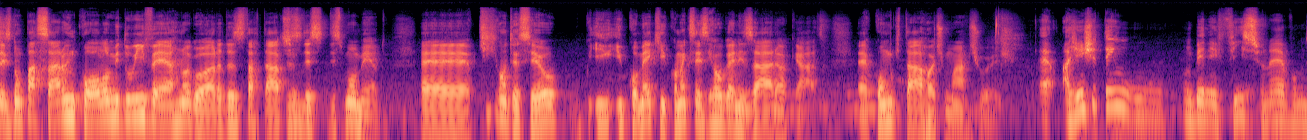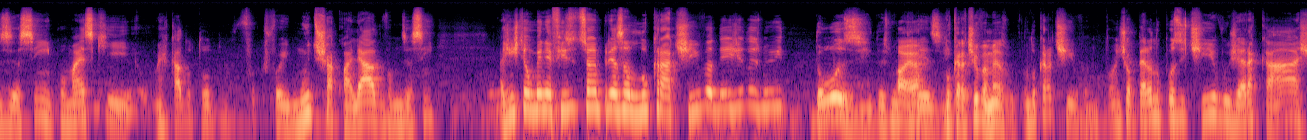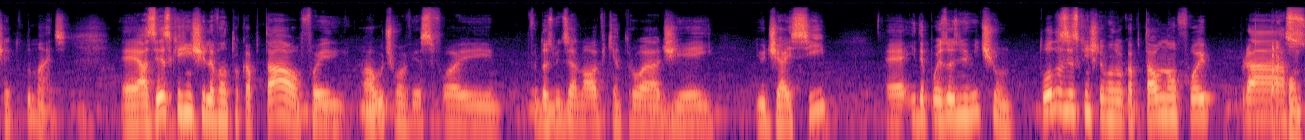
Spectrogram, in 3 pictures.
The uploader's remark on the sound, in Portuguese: Nesta conversa gravada durante o Gramado Summit 2023. Nesta conversa gravada durante o Gramado Summit 2023.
